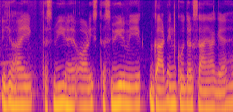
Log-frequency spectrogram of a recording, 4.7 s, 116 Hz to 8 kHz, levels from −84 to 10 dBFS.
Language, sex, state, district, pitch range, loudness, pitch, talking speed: Hindi, male, Uttar Pradesh, Muzaffarnagar, 145-155 Hz, -14 LUFS, 150 Hz, 180 wpm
